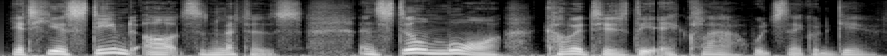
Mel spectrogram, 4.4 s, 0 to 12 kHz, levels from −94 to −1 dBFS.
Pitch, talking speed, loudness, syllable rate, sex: 120 Hz, 215 wpm, -21 LUFS, 5.9 syllables/s, male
